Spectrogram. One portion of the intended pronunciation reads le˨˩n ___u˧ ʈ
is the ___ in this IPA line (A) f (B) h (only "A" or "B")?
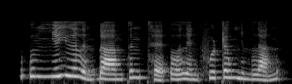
A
